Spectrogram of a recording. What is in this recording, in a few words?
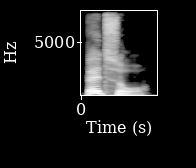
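"bedsore", British English; ˈbed.sɔː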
